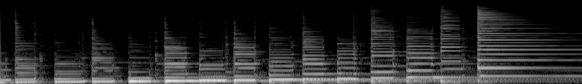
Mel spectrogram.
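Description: A natural major scale in G played as a sequence of distinct sustained tones rising step by step, each note clearly separated, ending on a held final note, with no voices present.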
